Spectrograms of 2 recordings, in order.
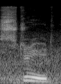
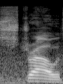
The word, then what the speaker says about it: Stroud: just started a video i called it strewed but um yeah i think you pronounce it stroud so i don't [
